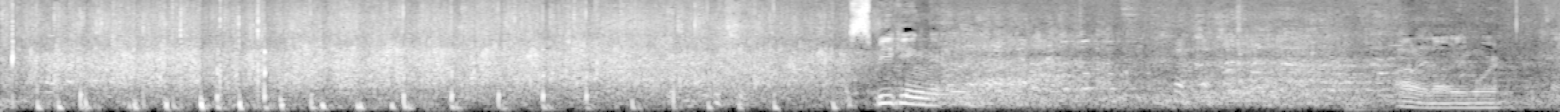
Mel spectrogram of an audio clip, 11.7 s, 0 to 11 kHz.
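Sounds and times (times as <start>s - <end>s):
crowd clapping: 0.0s - 6.6s
laughter: 0.1s - 11.6s
speech: 6.6s - 7.6s, 10.5s - 11.4s.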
